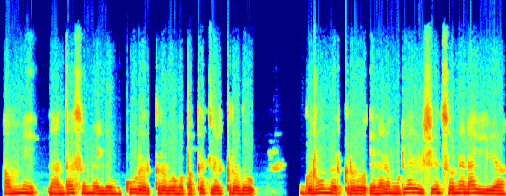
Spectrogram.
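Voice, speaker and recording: A woman acting as a young wife who gently soothes and coaxes her anxious husband, in an amateur serial drama. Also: mid-range voice, flat delivery, normal speed, no room sound, close to an everyday voice. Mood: refusing. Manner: soothing, coaxing. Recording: dull, dry lo-fi recording.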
